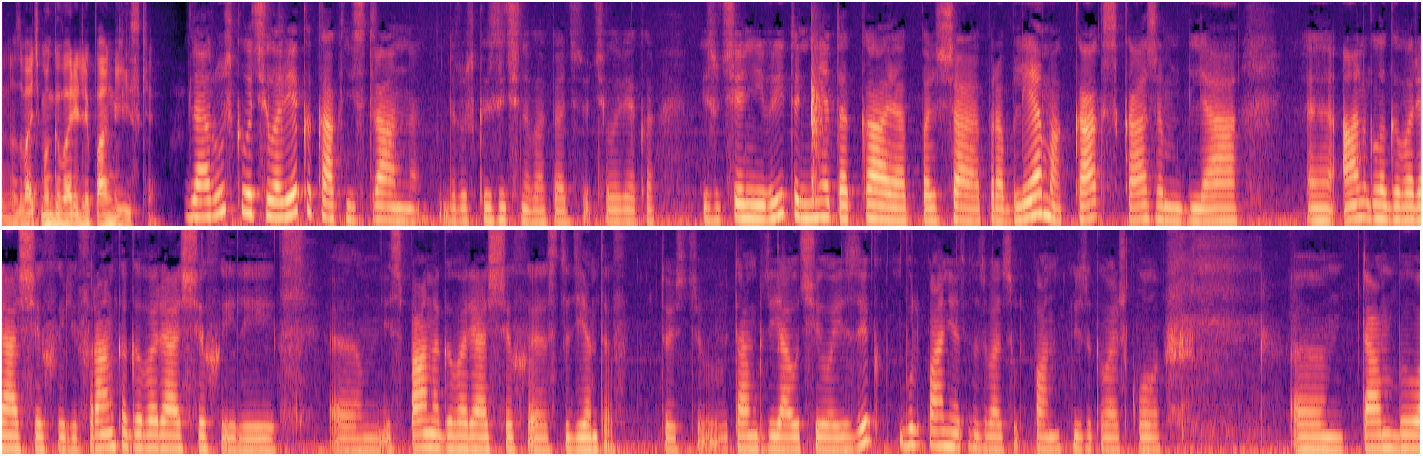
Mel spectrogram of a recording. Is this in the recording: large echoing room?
no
